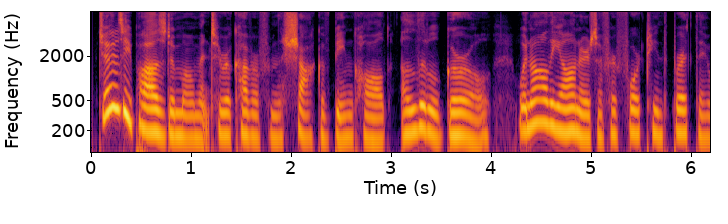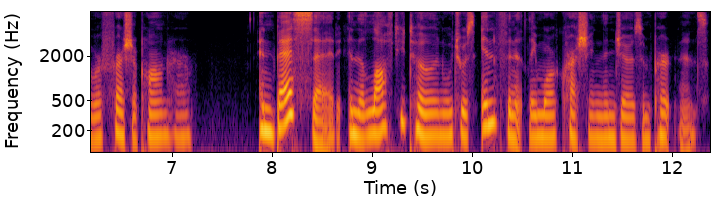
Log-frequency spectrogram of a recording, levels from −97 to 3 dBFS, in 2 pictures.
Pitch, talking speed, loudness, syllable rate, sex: 185 Hz, 205 wpm, -19 LUFS, 5.8 syllables/s, female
